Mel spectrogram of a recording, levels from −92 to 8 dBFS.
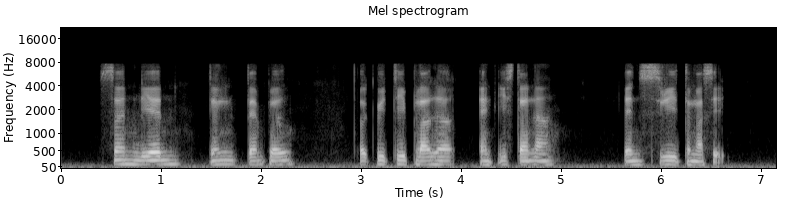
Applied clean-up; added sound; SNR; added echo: neural diffusion model UNIVERSE++.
